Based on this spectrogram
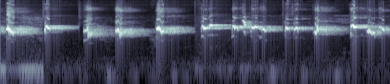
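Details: Sooty-headed bulbul singing as a lure to prompt other bulbuls: bright whistled phrases, each starting with a sharp note then a falling slur, repeated about every third of a second, clean background.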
